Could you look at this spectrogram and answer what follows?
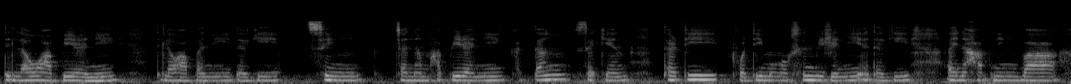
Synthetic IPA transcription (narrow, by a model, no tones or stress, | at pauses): tilɐwhapiɾɐnid̥ilɐwɦapɐnidɐɡi | siŋ | t͡ʃɐnɐmɦapiɾɐnikʰɐtːɐŋsekent̪ʰɐɾtipʰoɾtimuŋawsɐnbiɾɐniɐ̰dɐɡi | ɐjnɐhap̚niŋbɐ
